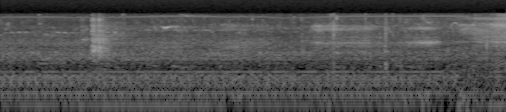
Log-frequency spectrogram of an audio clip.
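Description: Faint, steady low hum of a motorboat's engine as the boat heads away across the water, with one light knock about a second in.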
